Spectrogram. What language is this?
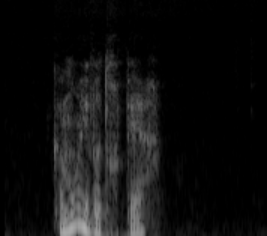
French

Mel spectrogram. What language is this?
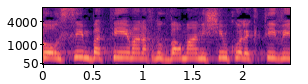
Hebrew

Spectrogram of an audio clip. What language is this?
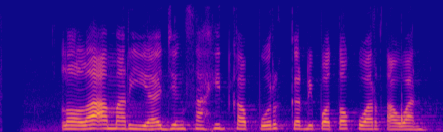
Sundanese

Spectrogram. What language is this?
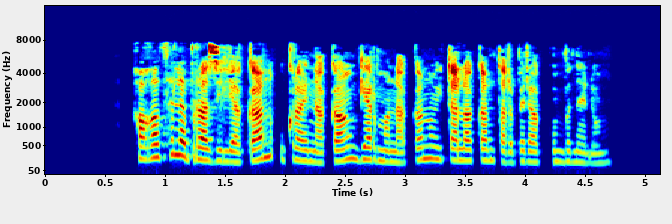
Armenian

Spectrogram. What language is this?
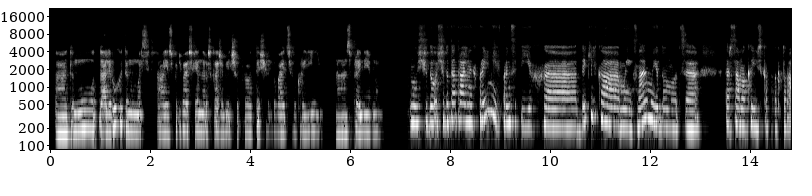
Ukrainian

